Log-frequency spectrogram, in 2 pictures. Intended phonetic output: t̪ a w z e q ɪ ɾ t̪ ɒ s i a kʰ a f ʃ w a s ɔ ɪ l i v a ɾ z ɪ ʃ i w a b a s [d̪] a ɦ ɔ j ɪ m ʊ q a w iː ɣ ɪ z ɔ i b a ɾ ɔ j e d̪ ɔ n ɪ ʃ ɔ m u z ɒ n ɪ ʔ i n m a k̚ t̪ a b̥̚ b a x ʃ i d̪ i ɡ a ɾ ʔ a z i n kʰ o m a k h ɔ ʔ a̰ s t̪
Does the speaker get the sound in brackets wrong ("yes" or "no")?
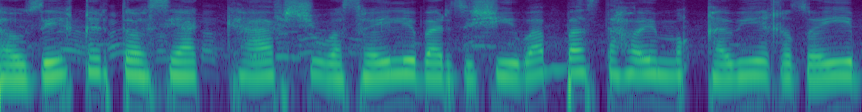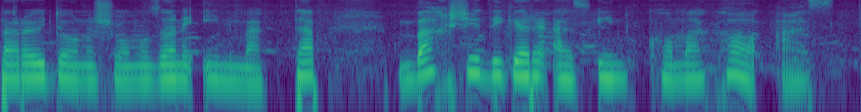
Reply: yes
